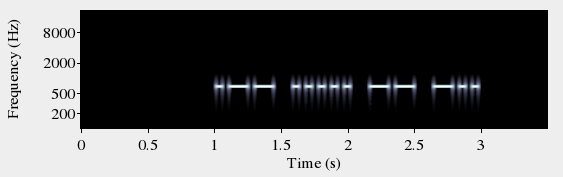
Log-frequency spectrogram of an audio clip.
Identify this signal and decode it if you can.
Morse code, heard as a keyed tone, about 25 wpm, 700 Hz. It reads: W5MD
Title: USA Call Signs - 4 Characters - 25wpm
